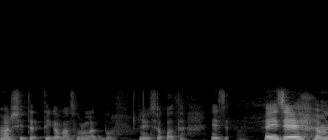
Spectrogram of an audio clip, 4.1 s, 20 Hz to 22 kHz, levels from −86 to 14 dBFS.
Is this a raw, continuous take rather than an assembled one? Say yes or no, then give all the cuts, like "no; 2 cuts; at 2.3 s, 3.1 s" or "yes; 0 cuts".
no; 1 cut; at 2.8 s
